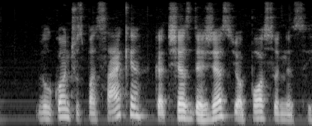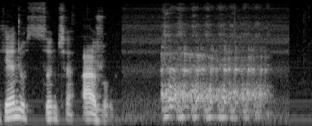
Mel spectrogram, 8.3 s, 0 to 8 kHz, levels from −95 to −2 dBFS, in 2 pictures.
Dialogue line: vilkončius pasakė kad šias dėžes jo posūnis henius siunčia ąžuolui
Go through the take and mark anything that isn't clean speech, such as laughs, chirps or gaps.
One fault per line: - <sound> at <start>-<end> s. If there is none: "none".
- cough at 6.3-7.8 s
